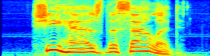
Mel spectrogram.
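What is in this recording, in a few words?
she has the salad, male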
